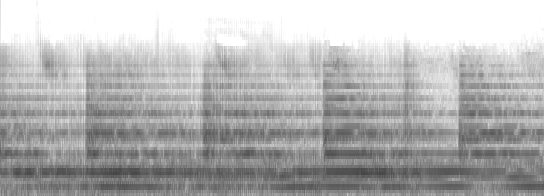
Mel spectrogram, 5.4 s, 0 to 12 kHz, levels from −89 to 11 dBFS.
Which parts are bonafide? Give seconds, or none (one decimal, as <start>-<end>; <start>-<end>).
3.2-3.6; 4.2-5.4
